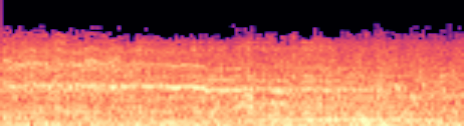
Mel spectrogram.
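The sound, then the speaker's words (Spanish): A car reverses away during a chase through heavy traffic, its engine giving a steady, continuous drone with a thin whining tone held throughout. “Ella mete la marcha atrás y se aleja.”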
